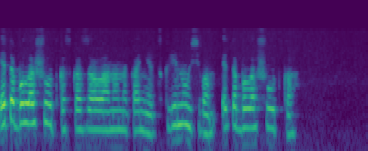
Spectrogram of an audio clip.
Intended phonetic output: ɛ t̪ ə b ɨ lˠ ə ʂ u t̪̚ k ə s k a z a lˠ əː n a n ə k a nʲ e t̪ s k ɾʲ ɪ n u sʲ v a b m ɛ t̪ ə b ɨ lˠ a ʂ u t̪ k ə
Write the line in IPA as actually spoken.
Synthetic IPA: ɛ t̪ ə b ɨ lˠ a ʂ u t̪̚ k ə s k a z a lˠ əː n a n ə k a nʲ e t̪ s k lʲ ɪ n u sʲ v a m ɛ t̪ ə b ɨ lˠ a ʂ u t̪ k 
